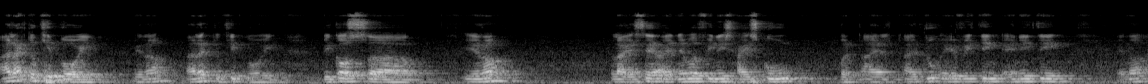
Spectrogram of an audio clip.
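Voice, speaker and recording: Amid noticeable background noise and audible room echo, a man with a Bruneian accent talks at a moderate pace with long, frequent pauses. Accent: Bruneian Malay English. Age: 60s. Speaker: network marketing leader. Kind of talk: motivational talk. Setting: stage with audience. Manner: casual.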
